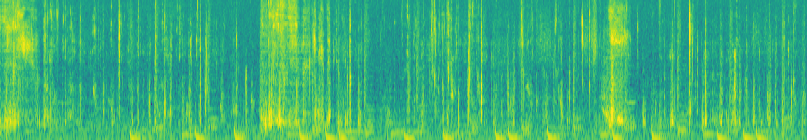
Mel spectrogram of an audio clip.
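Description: Close-miked biting and chewing of a large prawn in spicy sauce: crunchy clicks and wet mouth sounds, with a few louder bites. Background music with a low beat plays underneath.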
